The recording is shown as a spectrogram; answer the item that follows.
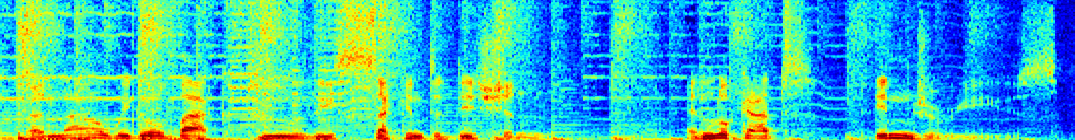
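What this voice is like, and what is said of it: Crazy old man vampire voice. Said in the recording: “Some crazy old man voice? Or are you a vampire? ... I'm a crazy old man vampire.”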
